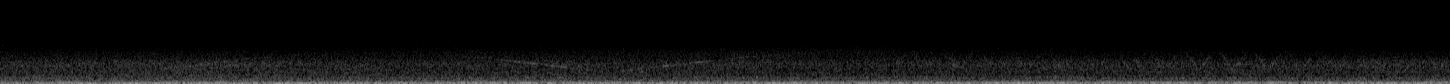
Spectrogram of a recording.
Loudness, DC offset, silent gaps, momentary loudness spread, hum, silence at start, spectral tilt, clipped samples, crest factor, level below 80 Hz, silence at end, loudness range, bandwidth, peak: -42 LUFS; under 0.1%; none; 3 LU; none; 0 s; -7.5 dB/octave; under 0.1%; 12 dB; -38 dBFS; 0 s; 1 LU; 15.5 kHz; -26 dBFS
